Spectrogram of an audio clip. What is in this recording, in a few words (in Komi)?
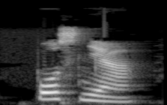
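"посниа" Komi, female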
